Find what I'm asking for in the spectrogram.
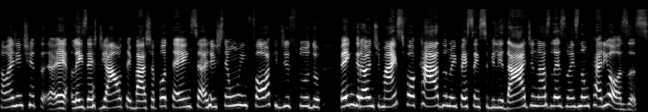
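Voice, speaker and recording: In a Minas Gerais accent, a woman projects her high, bright, sharp voice at a moderate pace with ordinary pitch variation and hardly any pauses, the sound dry and close with no echo. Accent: mineiro Brazilian Portuguese. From Brazil, Minas Gerais (Varginha). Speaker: dentistry lecturer and researcher. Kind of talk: lecture. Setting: congress stage with audience.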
